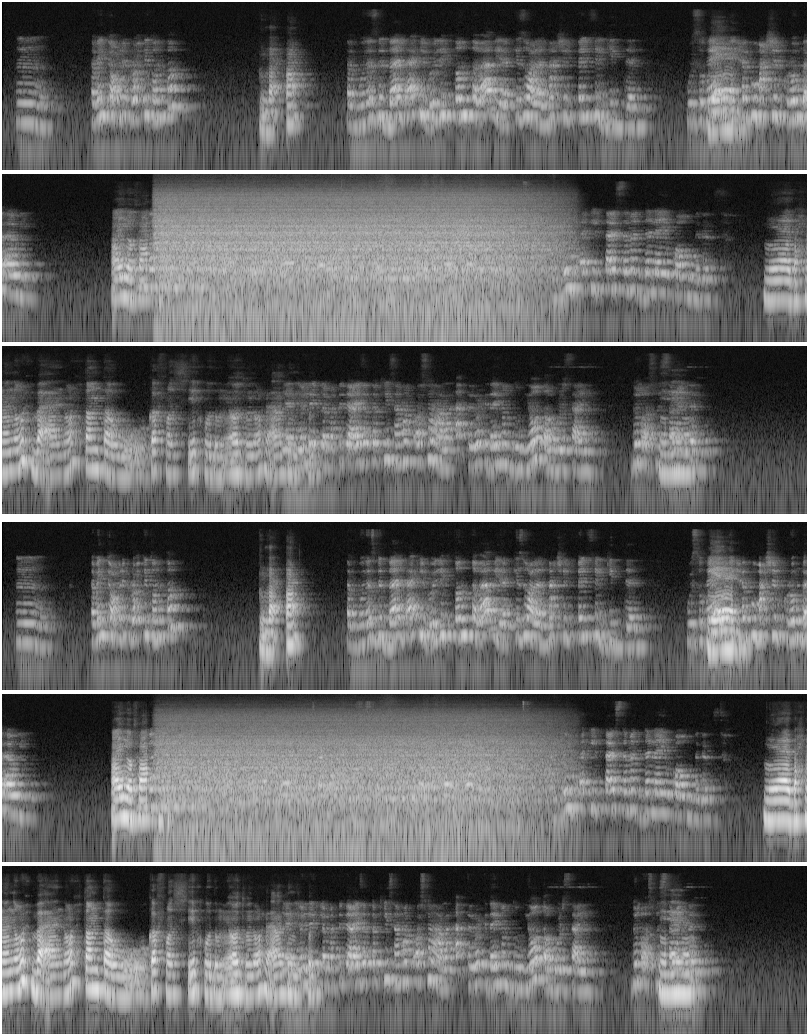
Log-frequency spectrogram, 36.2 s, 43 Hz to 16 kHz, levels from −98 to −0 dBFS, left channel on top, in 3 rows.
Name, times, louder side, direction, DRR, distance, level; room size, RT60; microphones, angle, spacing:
voice 1, 0.2-0.7 1.3-2.6 5.2-9.6 10.3-12.5 13.7-19.3 20.3-22.7 28.3-33.0 33.6-34.8, right 1 dB, 55° right, 2.9 m, -29 dB
voice 2, 3.9-4.5 10.6-11.2 13.7-14.3 23.5-28.8 34.0-34.6, right 8 dB, 75° right, 0.3 m, -20 dB
sound 1, 14.3-20.7, left 2 dB, 60° left, 2.7 m, -23 dB
12.5 x 10.5 x 2.3 m
head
